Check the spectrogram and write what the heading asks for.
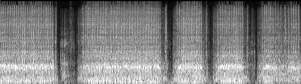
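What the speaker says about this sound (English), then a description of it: "we're going back to the sewing machine and top stitch that all the way through" A sewing machine runs fast, top stitching through a fabric face mask in loud close bursts of rapid mechanical whirring. Several short pauses break up the stitching runs, and no one speaks.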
